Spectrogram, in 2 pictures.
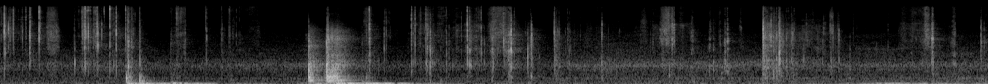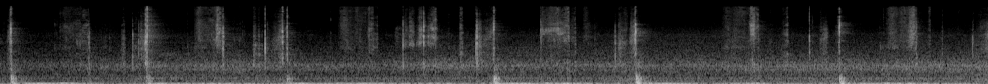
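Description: Scissors snipping open a trading-card booster pack wrapper, loudest in the first few seconds, then the cards being slid and flicked apart one at a time with frequent light snaps and rustles.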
